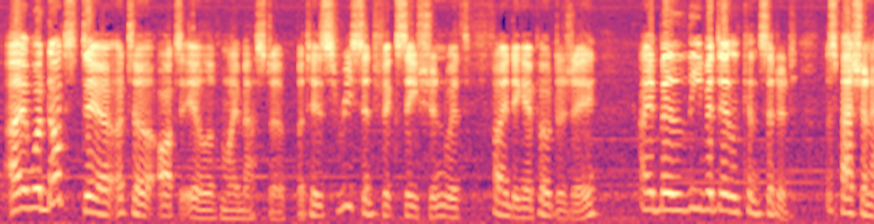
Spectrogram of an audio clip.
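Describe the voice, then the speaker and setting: A man plays a dutiful fantasy-game manservant who carries a sword. He sounds grave, courtly and earnest, with a very bright, forceful voice. His phrasing is measured and formal. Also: a little high, a little hiss or hum, heavily acted, rough recording.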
